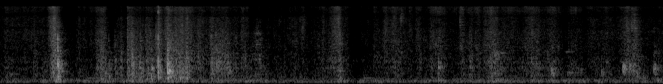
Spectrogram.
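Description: Plastic shopping bag rustling and crinkling as hands dig through it, with a few sharper crackles.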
